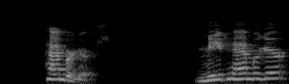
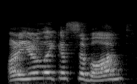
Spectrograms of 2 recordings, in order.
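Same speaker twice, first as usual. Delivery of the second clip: ordinary talk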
